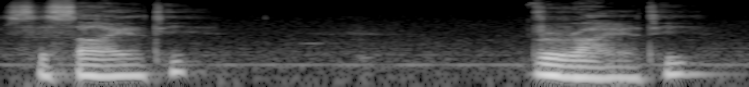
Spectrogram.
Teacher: if we go back one syllable prior to the ety which we need to do here then we can see that the accentuation is found on that syllable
